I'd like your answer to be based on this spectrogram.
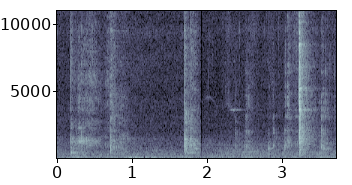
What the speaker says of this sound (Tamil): கைவிடாமல் அப்படி நல்லா கிண்டிகிட்டே இருங்க.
